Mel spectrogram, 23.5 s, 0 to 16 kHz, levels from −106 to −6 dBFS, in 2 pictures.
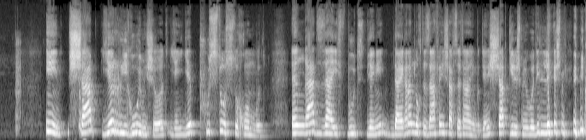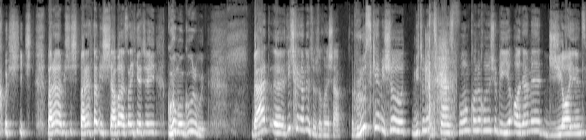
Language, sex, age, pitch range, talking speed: Persian, male, 30-49, 175-220 Hz, 160 wpm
